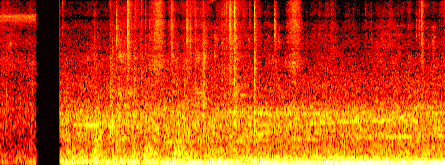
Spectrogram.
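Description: Interior of a moving public bus: loud, steady low engine and road rumble with a faint whine. It starts about a second in and grows somewhat louder.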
